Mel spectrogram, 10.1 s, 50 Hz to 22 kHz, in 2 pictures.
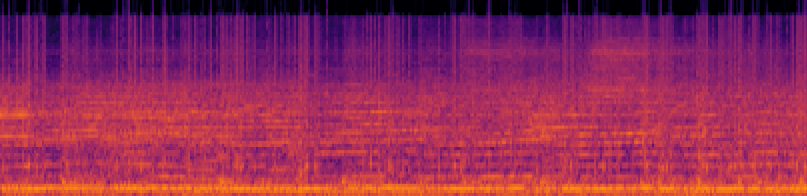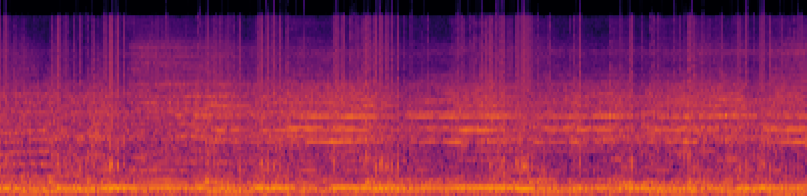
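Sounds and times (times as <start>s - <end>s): bass guitar: 0.0s - 10.0s
drum kit: 0.0s - 10.0s
electric guitars: 0.0s - 10.0s.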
